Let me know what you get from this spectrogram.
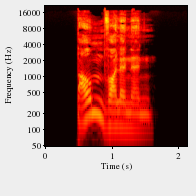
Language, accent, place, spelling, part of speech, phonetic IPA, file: German, Germany, Berlin, baumwollenen, adjective, [ˈbaʊ̯mˌvɔlənən], De-baumwollenen.ogg
- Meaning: inflection of baumwollen: 1. strong genitive masculine/neuter singular 2. weak/mixed genitive/dative all-gender singular 3. strong/weak/mixed accusative masculine singular 4. strong dative plural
